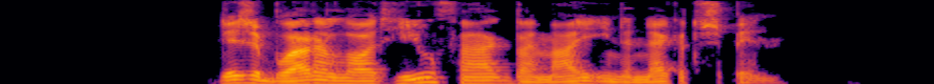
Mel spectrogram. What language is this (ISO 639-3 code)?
fry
